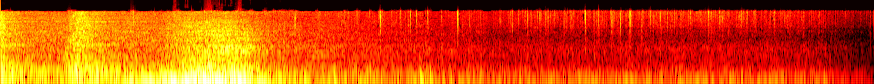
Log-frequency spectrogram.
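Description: An added sound effect: a deep rumble that swells to its loudest about a second and a half in, then fades out slowly with scattered crackles.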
